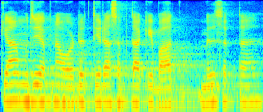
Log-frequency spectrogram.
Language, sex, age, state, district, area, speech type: Hindi, male, 18-30, Rajasthan, Jodhpur, urban, read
